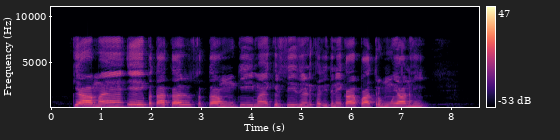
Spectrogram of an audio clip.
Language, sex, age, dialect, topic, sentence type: Hindi, male, 25-30, Awadhi Bundeli, banking, question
